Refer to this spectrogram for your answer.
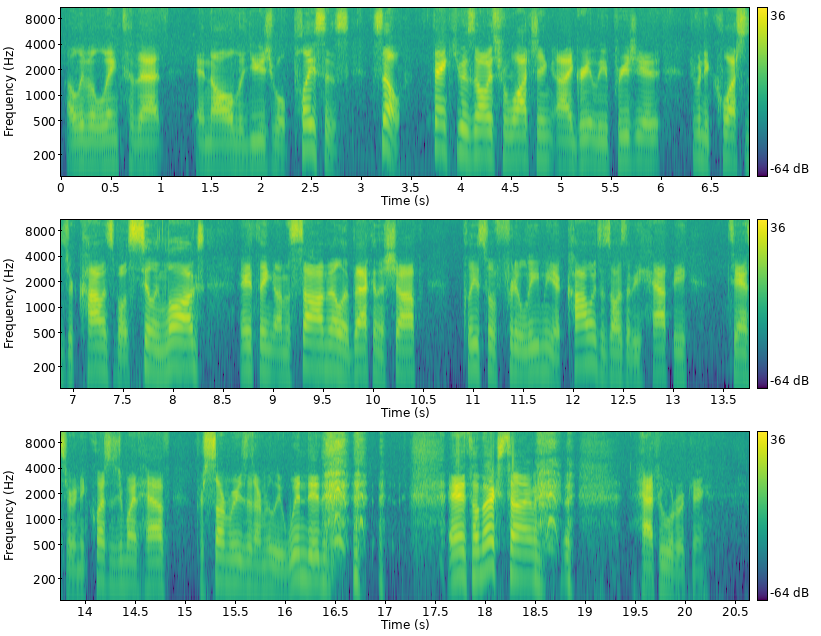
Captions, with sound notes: I'll leave a link to that in all the usual places. So, thank you, as always, for watching. I greatly appreciate it. If you have any questions or comments about sealing logs, anything on the sawmill or back in the shop, please feel free to leave me a comment. As always, I'll be happy to answer any questions you might have. For some reason, I'm really winded. (laughs) And 'til next time, happy woodworking.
